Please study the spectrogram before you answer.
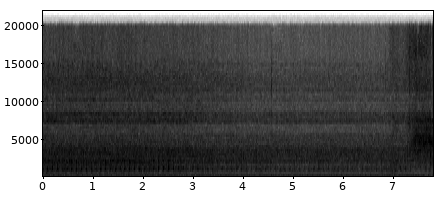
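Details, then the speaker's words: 2001 Toyota Tacoma Prerunner, about 220k miles, after repair of misfire code P0303 (new coil pack, gasket refitted): steady, even idle with no stumble or skip, no longer misfiring, running better than in a long time; normal idle. "oh yeah she's running good she haden't run this good in a long time"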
